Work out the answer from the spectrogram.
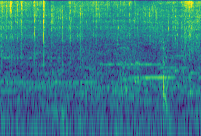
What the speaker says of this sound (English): make sure that you heat the oil to a specific amount and then add in the onions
